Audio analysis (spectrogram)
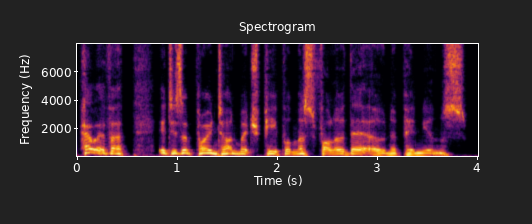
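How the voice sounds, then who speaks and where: A man reading aloud, voicing a cool, sharp-tongued old grandmother who stresses her words pointedly. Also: fairly high pitch, big pitch swings, fairly quick, vocal fry, slightly rough, no room sound, studio quality, pitched above the performer's own voice, full character voice.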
